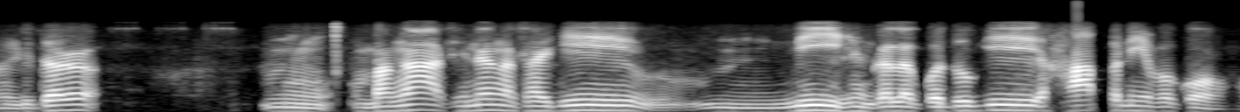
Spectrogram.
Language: Manipuri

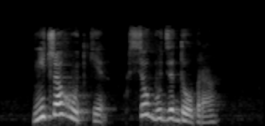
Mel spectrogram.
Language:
Belarusian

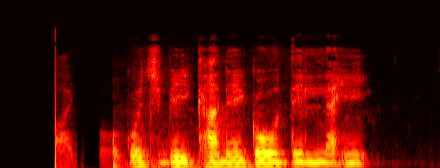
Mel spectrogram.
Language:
Urdu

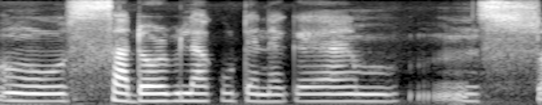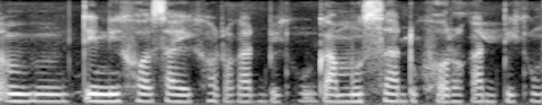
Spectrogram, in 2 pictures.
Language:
Assamese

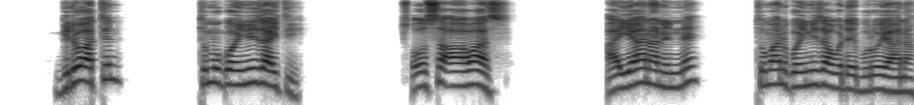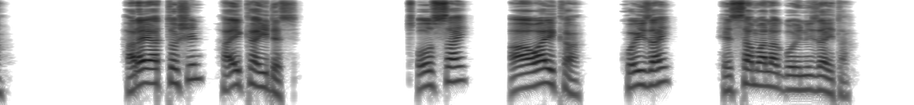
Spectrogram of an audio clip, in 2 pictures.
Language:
Gamo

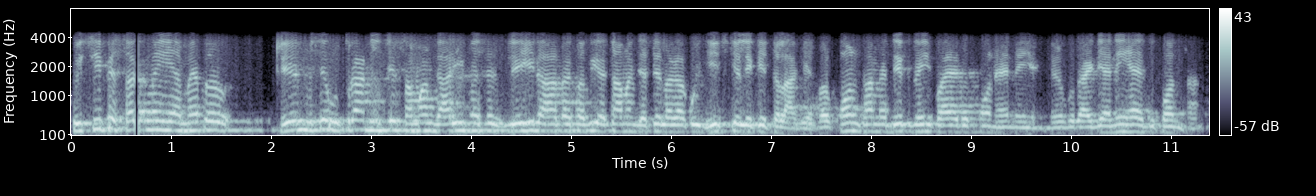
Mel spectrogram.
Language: Hindi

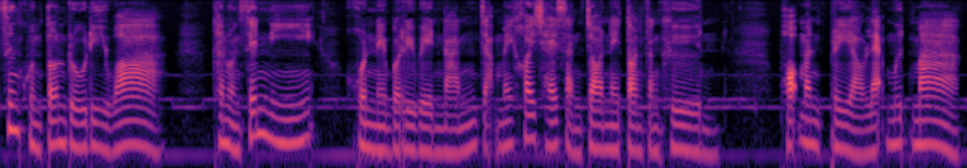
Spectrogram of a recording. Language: Thai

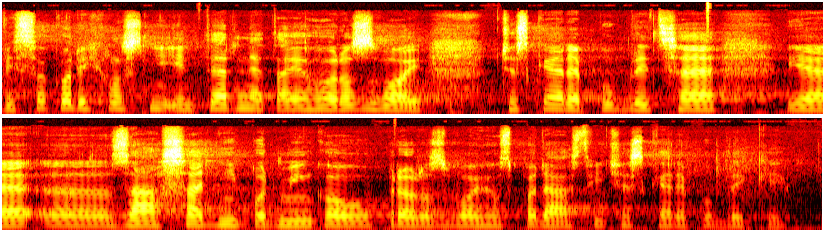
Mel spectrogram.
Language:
Czech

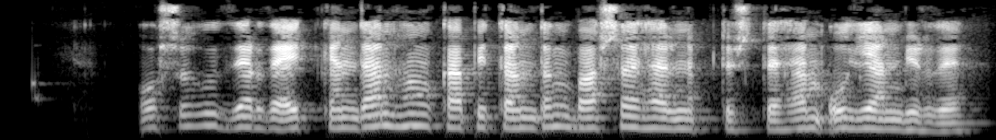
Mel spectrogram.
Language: Bashkir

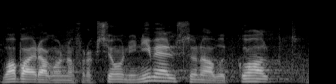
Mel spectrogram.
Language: Estonian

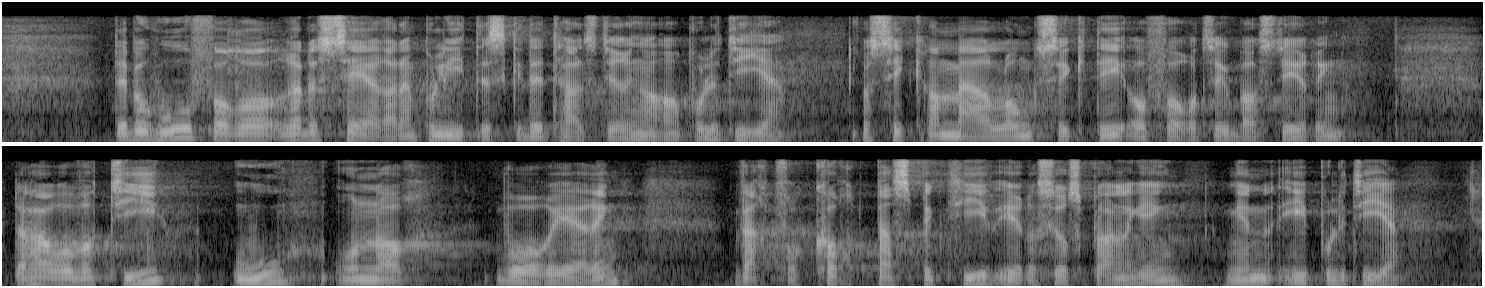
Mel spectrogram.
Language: Norwegian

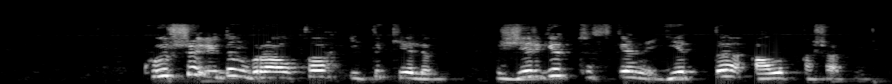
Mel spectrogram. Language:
Kazakh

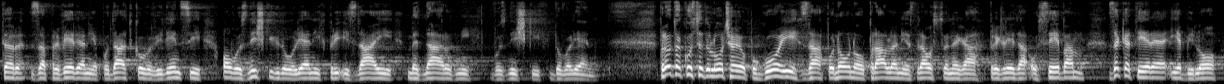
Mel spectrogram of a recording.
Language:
Slovenian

